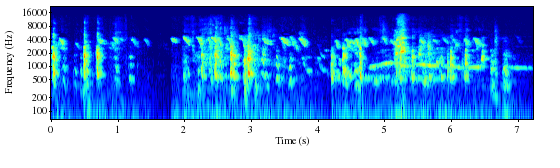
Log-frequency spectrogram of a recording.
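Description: Hens on a poultry farm cluck and chatter close by, a busy, irregular stream of short calls with a brief lull, fairly quiet overall and no voices.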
